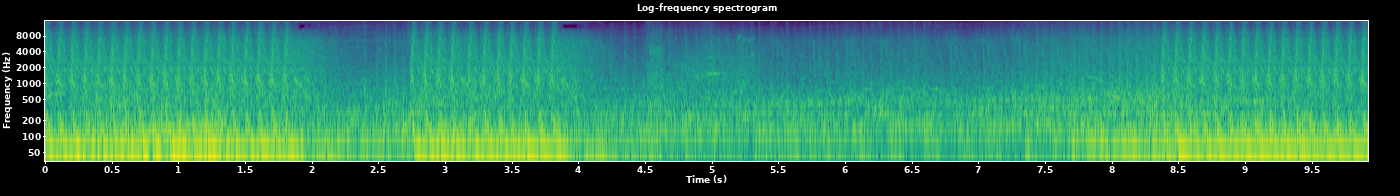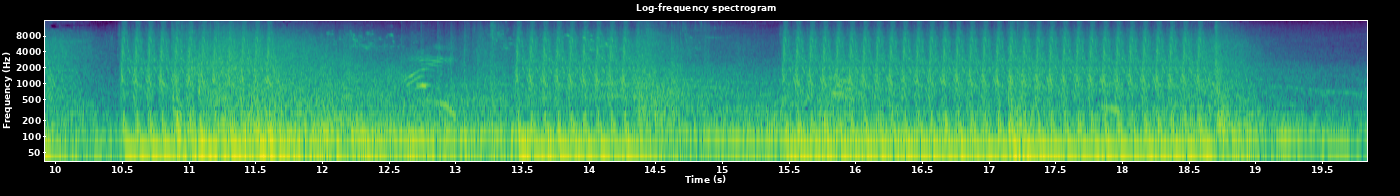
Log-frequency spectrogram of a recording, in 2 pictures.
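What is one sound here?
Energy guns fire in rapid bursts.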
